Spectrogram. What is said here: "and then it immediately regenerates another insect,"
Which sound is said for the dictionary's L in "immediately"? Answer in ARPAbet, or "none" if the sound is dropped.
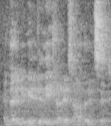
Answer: none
